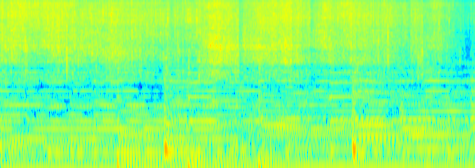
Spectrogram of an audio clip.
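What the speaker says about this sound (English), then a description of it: "Stir and shake the pan until the eggs are set." Rice and eggs fry with green onions and spices in a pan, a steady close sizzle broken by scraping stirs and the rattle of the pan being shaken.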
